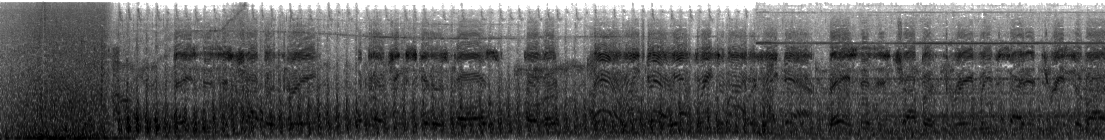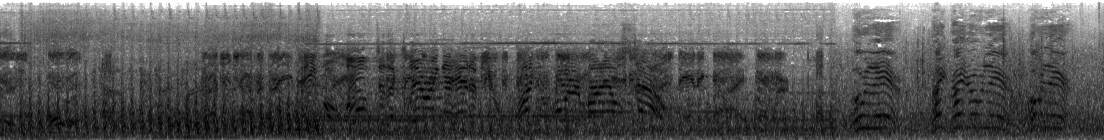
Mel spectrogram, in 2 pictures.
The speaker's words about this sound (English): A helicopter flies over trees.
